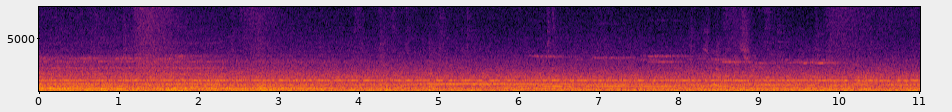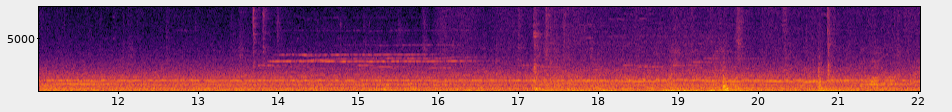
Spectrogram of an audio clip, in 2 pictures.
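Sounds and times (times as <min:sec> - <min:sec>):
train wheels rumbling: 0:00.0 - 0:22.0
brief wheel squeals: 0:13.8 - 0:20.7
deep rumble with knocks: 0:17.1 - 0:21.4.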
